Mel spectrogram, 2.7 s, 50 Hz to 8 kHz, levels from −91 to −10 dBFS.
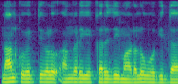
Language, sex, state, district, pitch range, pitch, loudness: Kannada, male, Karnataka, Koppal, 115-125 Hz, 120 Hz, -17 LUFS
